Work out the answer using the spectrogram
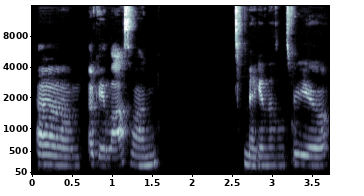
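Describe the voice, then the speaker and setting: Bright-voiced woman hosting a playful quiz. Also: mid-range voice, level tone, poor audio. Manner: playful, laughs often, quick asides. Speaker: podcast host and producer. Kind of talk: casual quiz chat.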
